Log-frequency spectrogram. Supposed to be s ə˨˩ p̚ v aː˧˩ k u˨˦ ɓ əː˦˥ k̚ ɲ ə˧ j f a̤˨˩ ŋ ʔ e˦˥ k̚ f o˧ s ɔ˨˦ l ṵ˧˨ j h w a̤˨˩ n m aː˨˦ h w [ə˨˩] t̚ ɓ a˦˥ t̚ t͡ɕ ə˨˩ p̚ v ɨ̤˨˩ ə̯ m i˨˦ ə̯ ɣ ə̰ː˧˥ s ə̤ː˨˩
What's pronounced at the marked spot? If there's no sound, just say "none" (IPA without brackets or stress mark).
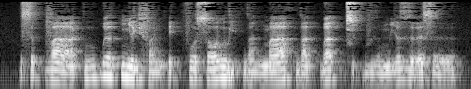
a˨˩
